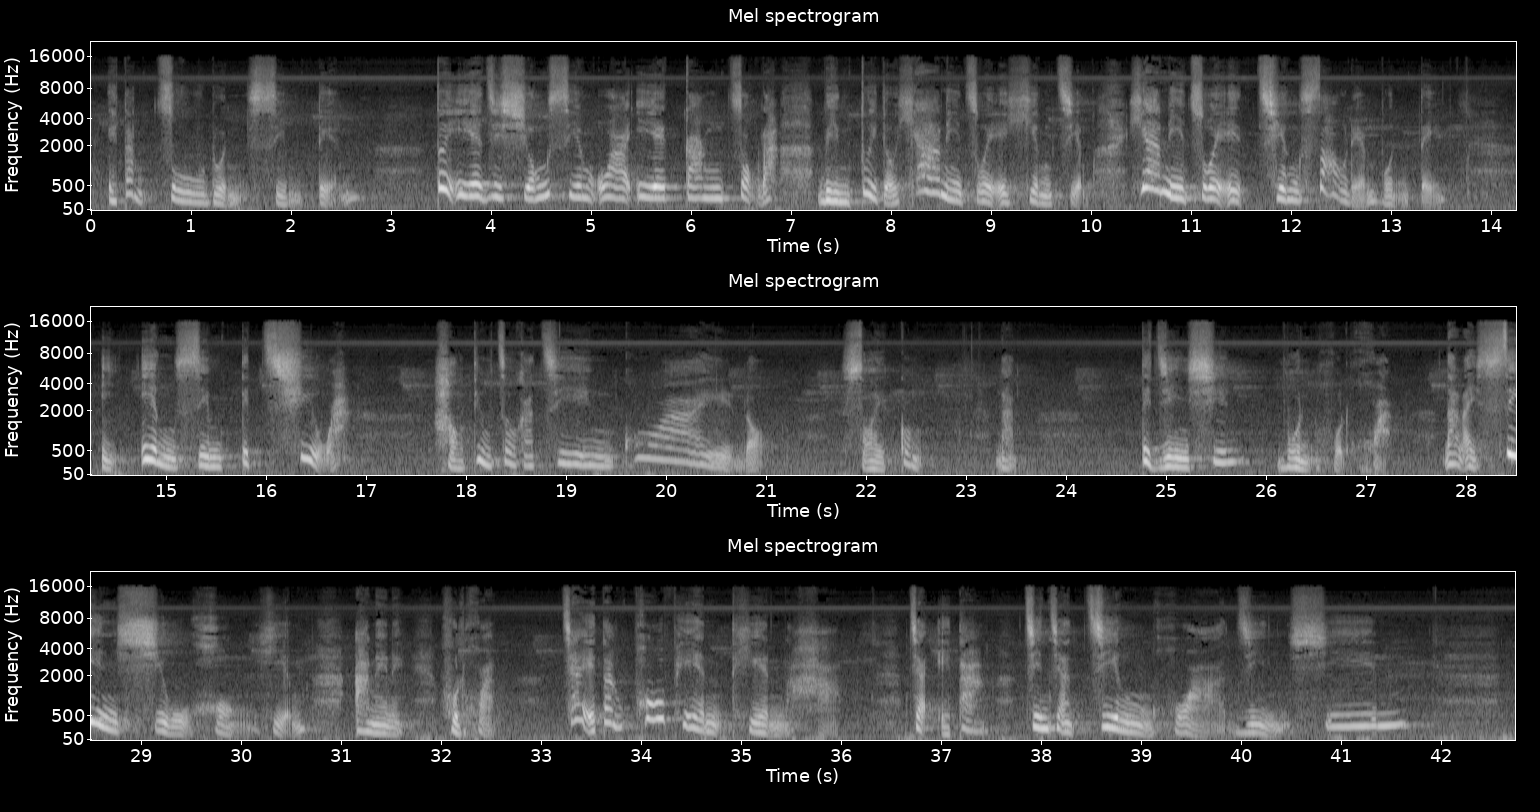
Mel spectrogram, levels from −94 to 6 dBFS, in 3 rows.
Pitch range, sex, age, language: 190-280 Hz, female, 60-79, Chinese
